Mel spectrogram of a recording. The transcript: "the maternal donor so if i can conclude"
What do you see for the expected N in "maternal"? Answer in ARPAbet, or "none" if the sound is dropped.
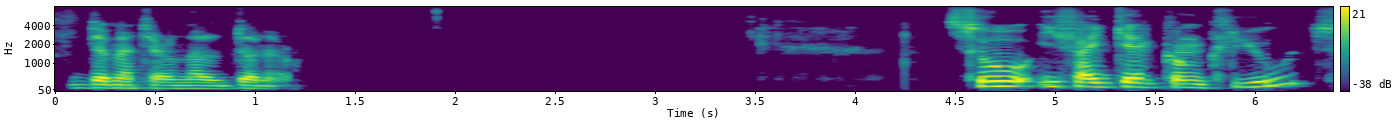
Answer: N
